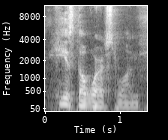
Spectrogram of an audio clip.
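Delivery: whispering in character. Turning back to the group in character and whispering: whispering in character. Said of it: "turn back to everyone and whisper".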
